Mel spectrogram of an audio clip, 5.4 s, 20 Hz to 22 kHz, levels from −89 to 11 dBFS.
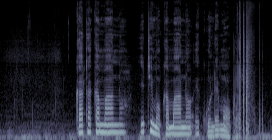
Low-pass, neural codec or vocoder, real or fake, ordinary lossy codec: none; vocoder, 44.1 kHz, 128 mel bands every 256 samples, BigVGAN v2; fake; none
